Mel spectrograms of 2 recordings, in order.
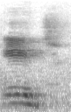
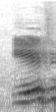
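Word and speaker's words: edge: यहाँ एज, एज में डी का साउंड नहीं हो रहा।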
